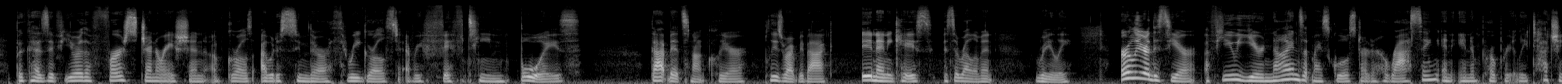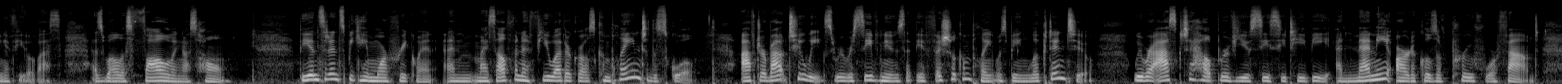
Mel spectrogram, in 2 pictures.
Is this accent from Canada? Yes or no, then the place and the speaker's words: yes; Sarnia, Ontario, Canada; growing up in Sarnia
